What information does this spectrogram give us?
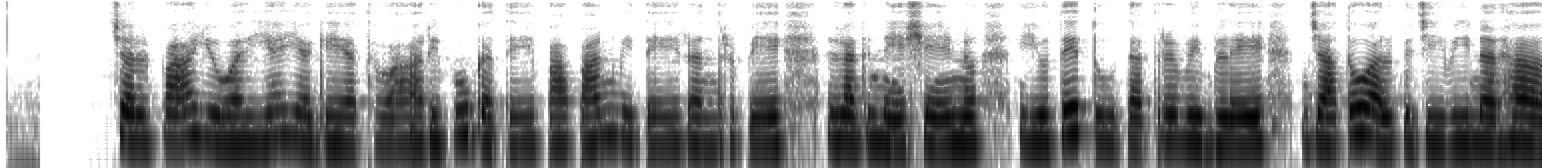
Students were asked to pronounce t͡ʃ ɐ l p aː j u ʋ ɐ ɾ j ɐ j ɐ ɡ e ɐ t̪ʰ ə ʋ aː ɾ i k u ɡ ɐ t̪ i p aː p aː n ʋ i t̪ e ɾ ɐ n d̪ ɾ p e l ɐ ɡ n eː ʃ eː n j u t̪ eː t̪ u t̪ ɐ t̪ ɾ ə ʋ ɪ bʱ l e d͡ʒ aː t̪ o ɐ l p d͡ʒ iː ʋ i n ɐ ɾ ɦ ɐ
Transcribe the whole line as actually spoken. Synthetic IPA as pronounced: t͡ʃ ɐ l p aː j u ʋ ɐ ɾ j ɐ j ɐ ɡ e ɐ t̪ʰ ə ʋ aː ɾ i p u ɡ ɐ t̪ e p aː p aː n ʋ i t̪ e ɾ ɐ n d̪ ɾ p e l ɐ ɡ n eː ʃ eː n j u t̪ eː t̪ u t̪ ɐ t̪ ɾ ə ʋ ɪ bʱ l e d͡ʒ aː t̪ o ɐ l p d͡ʒ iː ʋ i n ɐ ɾ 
